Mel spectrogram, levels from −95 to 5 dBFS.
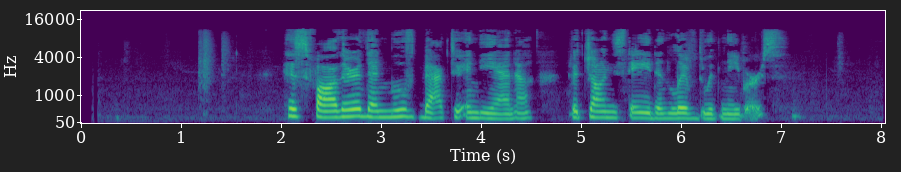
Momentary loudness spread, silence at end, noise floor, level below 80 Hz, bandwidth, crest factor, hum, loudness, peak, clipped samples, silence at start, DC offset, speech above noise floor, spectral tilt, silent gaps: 13 LU; 0.9 s; -67 dBFS; -76 dBFS; 11.5 kHz; 20 dB; none; -22 LUFS; -2 dBFS; under 0.1%; 1.2 s; under 0.1%; 45 dB; -4.5 dB/octave; none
